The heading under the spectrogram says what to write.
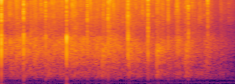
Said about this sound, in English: But we've been giving them applause. I believe we ought to give some applause to Roger.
